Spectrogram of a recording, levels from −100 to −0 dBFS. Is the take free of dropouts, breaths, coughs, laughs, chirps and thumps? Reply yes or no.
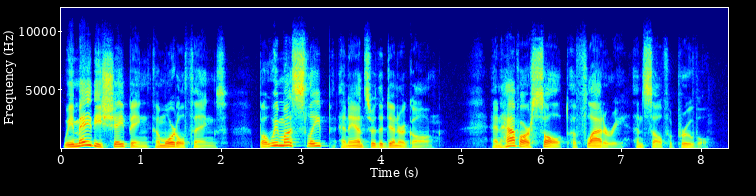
yes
